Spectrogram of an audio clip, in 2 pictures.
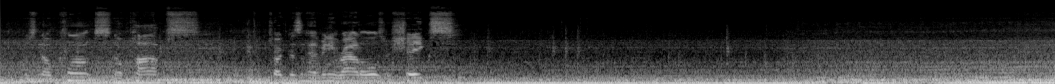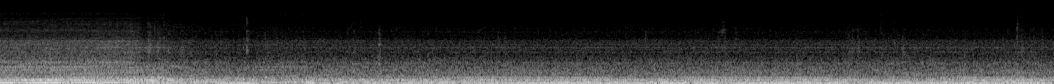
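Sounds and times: diesel truck engine: 0:00.0 - 0:21.0
tyre and road noise: 0:00.0 - 0:21.0.

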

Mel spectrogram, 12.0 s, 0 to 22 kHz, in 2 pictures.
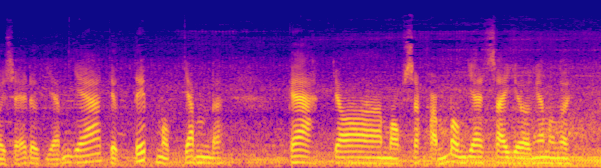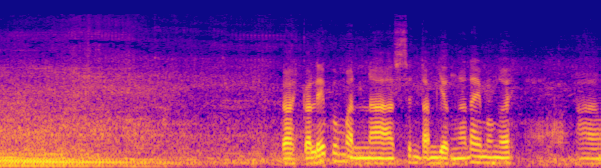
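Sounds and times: motor vehicle engine hum: 0:00.0 - 0:12.0.

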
